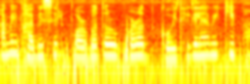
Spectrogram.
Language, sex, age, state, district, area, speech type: Assamese, female, 30-45, Assam, Sonitpur, rural, spontaneous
